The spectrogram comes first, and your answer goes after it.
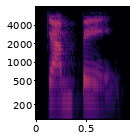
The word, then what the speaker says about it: campaign: कैंपेन, इसमें जो है जी साइलेंट है.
